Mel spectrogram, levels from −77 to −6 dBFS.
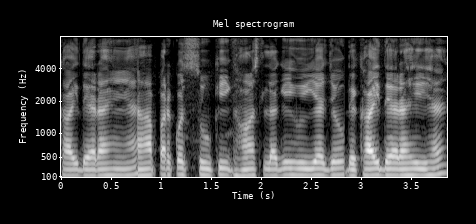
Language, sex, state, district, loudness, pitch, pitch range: Hindi, male, Maharashtra, Aurangabad, -19 LUFS, 130 Hz, 125-135 Hz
